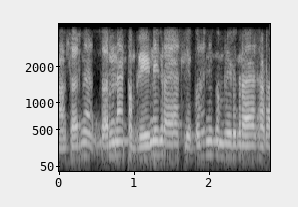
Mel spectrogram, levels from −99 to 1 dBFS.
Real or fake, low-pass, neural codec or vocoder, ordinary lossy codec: fake; 3.6 kHz; vocoder, 44.1 kHz, 128 mel bands, Pupu-Vocoder; none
